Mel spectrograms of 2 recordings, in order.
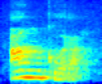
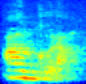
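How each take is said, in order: First: The stress is on the first syllable. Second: The same.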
